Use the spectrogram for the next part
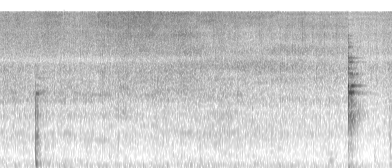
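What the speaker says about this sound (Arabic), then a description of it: "هبدا كده احط شويه من الزبده، احط عليهم الفراخ" Chicken pieces sauté in butter in a pan with a soft, steady sizzle, broken by two sharp clanks of a utensil stirring against the pan, one near the start and one near the end.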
